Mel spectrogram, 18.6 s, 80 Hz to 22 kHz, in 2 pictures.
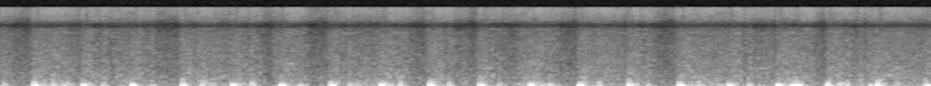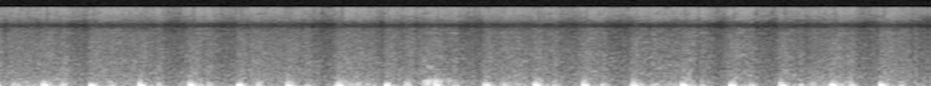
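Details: Fast, strong, regular heartbeat at about 120 beats a minute, recorded right after almost 100 jumps in place; a normal rise in heart rate after exercise, sinus tachycardia.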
